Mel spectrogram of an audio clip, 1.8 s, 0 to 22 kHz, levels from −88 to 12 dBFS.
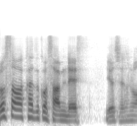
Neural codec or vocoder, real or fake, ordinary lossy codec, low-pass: codec, 16 kHz, 0.7 kbps, FocalCodec; fake; none; none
